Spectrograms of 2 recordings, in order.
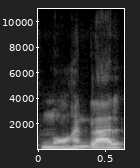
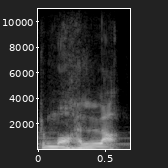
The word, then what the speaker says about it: Mohanlal: Manuni sound odd, and she would have pronounced Mohanlal as Mohanlal and not Mohalla.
